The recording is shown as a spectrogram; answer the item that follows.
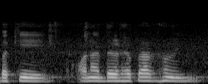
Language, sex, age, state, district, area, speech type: Santali, male, 45-60, Odisha, Mayurbhanj, rural, spontaneous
